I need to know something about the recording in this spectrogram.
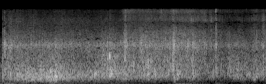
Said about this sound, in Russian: Он оказался с головой под водой. Его падение в воду было так неожиданно.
